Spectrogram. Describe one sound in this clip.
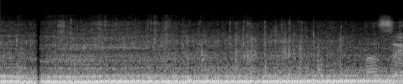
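An excavator bucket scrapes and digs into soil.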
